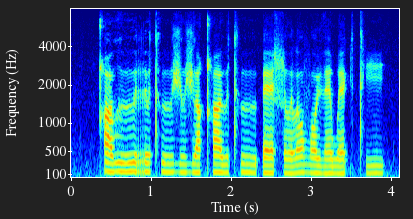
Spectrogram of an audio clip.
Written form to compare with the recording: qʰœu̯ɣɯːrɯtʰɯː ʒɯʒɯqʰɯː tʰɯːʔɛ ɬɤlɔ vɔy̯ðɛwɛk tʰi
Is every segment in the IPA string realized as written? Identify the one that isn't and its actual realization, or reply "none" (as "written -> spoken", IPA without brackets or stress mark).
none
